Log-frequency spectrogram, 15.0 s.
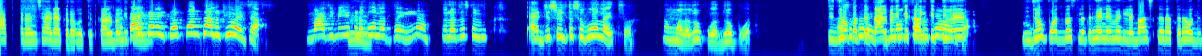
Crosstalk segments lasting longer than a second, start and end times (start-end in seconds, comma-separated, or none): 10.5-12.1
